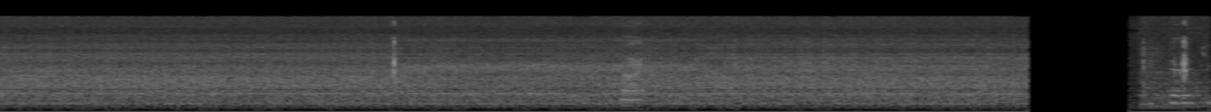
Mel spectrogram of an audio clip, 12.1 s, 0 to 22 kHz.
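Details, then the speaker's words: Old electric heater (about 18 years, 240 VAC, 1800W or 2400W) after cleaning and servicing its seizing fan motor; quiet even whir with no scraping or squeal, steady for ten seconds, fan spinning freely, just like new. "let's give it a test run see what happens a that's much better than has an Ang he by it's working by away [Applause] yeah just like new"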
